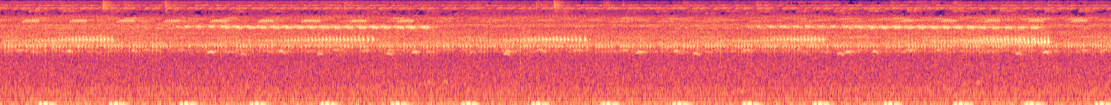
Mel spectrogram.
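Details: Crickets chirping in a forest at night, many insects trilling together in a steady shrill wash, with intermittent rapid pulsed bursts and brief sharp clicks rising above the chorus.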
